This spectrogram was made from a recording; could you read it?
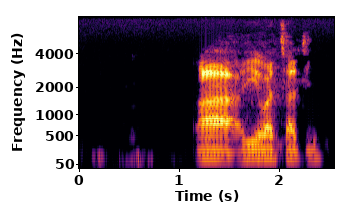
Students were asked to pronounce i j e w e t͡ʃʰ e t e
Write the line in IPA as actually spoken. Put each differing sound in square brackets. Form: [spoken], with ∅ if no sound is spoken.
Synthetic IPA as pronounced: [a] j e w [a] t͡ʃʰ [a] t [i]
